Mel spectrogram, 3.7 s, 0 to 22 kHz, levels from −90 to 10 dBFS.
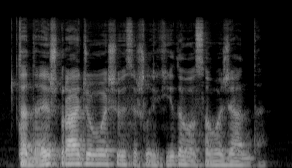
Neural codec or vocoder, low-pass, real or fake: none; 14.4 kHz; real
